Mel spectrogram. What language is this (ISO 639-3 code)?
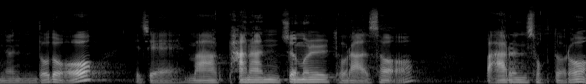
kor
